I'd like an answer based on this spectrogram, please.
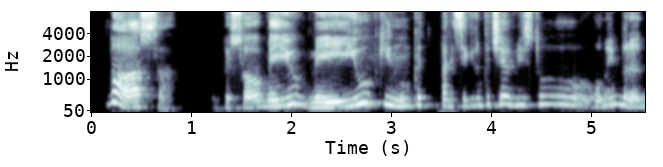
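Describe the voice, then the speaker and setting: This man speaks with lively intonation, a high pitch and a dark, mellow tone. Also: fairly slow pace. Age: 60s. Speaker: podcast host. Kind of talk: casual interview chat.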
